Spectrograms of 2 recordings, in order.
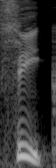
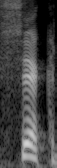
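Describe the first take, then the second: First: The word has a long vowel, like 'seek'. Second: The word has a short vowel, like 'sick'. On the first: The speaker calls it wrong. "not seek" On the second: The speaker calls it right. "you say sick"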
